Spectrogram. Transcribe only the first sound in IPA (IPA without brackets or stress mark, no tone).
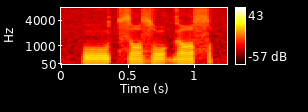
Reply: ɔ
